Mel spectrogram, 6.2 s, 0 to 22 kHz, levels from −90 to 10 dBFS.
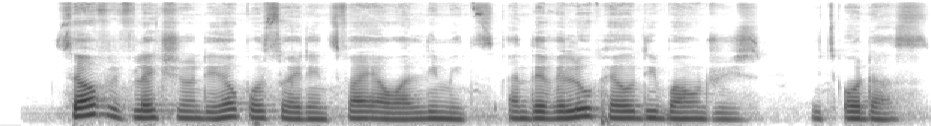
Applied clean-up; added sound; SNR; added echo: none; none; none; none.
